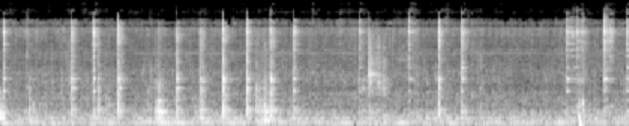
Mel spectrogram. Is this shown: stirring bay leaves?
yes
